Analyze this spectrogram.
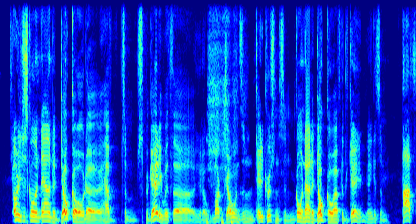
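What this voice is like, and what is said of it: Imitates another person's voice. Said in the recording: “A spot on Mark Jones by you.”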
